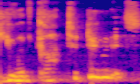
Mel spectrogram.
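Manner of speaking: deliberate crying voice. Speaker recounts a friend phoning him in tears: imitating a friend in tears. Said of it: "and he's in tears".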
